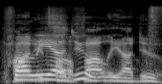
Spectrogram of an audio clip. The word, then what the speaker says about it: Folie à Deux: It's called that Joker 2 movie is called like Folie à Deux. – That's exactly how you say it.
